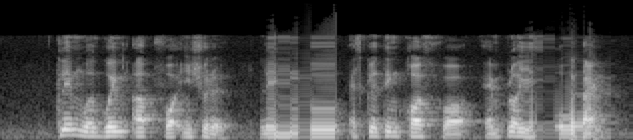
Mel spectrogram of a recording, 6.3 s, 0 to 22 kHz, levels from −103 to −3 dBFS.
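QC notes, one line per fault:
2.66 to 3.33 s, robotic sound from repeated short buffers. The speech becomes a rigid metallic buzz pitched at 100 Hz. Nearly all of it is one short slice replayed, likely a 10 ms buffer repeated while fresh audio failed to arrive.
5.23 s to the end, robotic sound from repeated short buffers. The same 100 Hz buzz returns, though somewhat less solid, with most of the stretch looped. Gaps in incoming audio were likely filled by replaying a 10 ms chunk.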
